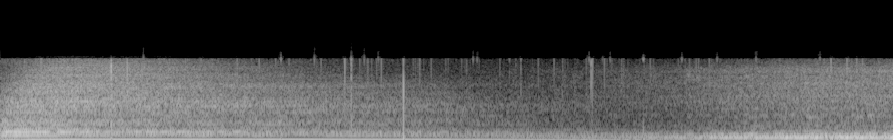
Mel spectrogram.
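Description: A car engine runs steadily throughout with a deep, continuous rumble and road noise, dipping slightly midway before the motor swells and revs a little louder near the end. No one speaks.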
